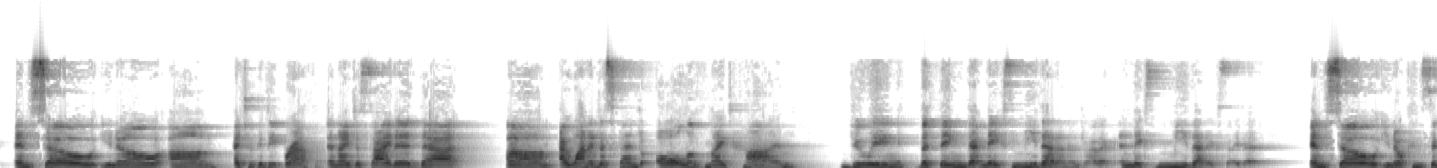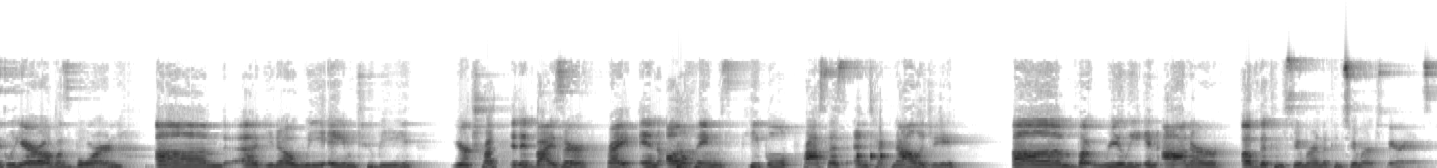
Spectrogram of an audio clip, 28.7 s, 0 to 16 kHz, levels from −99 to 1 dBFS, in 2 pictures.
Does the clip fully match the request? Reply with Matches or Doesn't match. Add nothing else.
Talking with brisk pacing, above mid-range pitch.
Doesn't match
